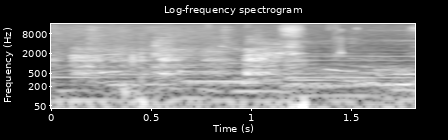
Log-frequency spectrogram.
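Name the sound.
dog whimpering and crying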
